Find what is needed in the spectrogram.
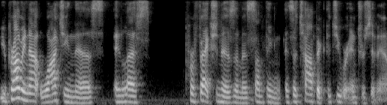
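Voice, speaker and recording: In a very clean recording with a silent background, a woman with a Southern US accent speaks at a fairly low pitch with ordinary pitch variation. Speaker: ADHD coach. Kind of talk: livestream talk. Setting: live video stream. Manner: hesitant, many fillers.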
